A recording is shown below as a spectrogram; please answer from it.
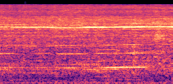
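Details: Ford Falcon FG power window after greasing the regulator cable, both pivots and the glides to cure a squeak that new door rubbers didn't fix: steady, quiet motor hum as the glass travels, no squeak or chirp. Normal power window operation.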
